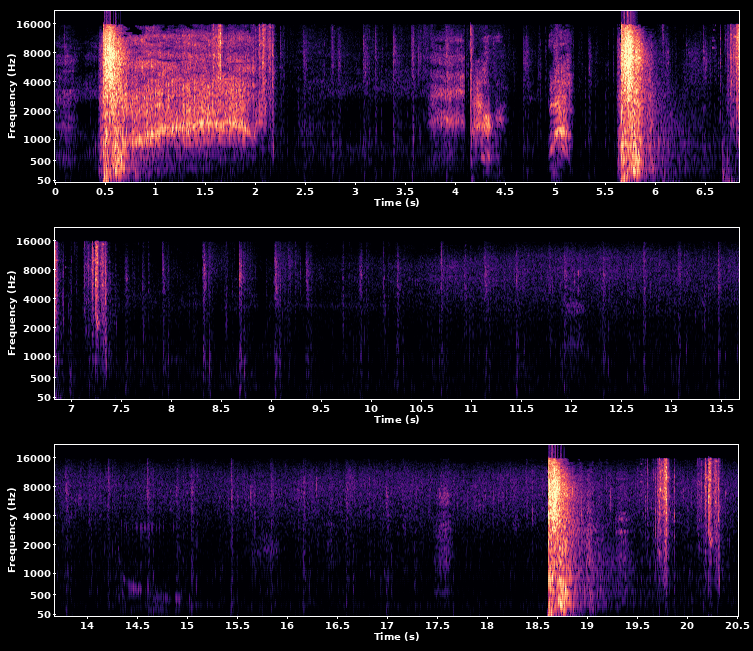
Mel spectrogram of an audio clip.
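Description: Loud gunshots ring out, echoing outdoors.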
